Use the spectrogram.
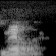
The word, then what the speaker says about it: Mueller: looks at it and it's actually the Dutch pronunciation which is Miller I purposely wrote your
